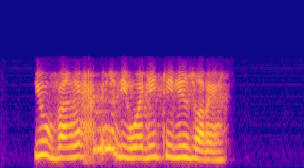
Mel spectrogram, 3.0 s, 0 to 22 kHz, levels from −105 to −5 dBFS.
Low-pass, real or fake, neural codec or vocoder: 5.4 kHz; fake; vocoder, 22.05 kHz, 80 mel bands, HiFi-GAN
